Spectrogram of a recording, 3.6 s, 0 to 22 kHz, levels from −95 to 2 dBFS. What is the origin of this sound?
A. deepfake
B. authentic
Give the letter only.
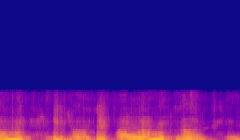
A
